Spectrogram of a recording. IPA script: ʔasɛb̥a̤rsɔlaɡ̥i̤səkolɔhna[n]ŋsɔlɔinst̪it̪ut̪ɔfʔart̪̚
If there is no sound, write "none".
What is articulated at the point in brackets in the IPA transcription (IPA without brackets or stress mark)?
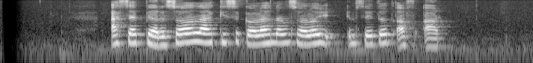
none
